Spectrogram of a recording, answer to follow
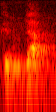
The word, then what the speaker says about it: conduct: Did you notice, by the way, that conduct had o in the first syllable, but conduct had schwa, or no vowel, conduct, no vowel at all, if you like.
